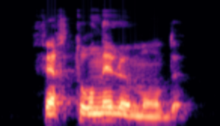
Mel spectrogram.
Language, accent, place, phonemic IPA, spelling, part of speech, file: French, France, Lyon, /fɛʁ tuʁ.ne l(ə) mɔ̃d/, faire tourner le monde, verb, LL-Q150 (fra)-faire tourner le monde.wav
- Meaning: to make the world go round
